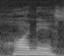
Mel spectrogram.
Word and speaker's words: honest: คะ ไม่ อ่าน ว่า honest นะ คะ อ่าน ว่า honest ตัว H เรา จะ ไม่ ออก เสียง ออก เสียง เป็น ตัว O เลย O นะ คะ แล้ว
